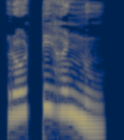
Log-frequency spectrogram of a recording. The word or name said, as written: ರೊಟ್ಟಿಹಣ್ಣು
